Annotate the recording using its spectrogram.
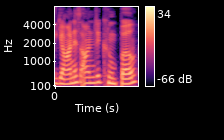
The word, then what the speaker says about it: Giannis Antetokounmpo: So Giannis Antetokounmpo.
